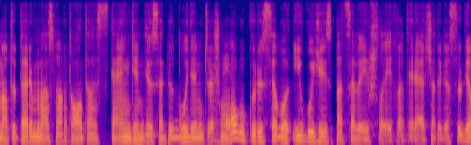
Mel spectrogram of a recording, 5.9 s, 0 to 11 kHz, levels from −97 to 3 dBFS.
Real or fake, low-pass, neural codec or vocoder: fake; 9.9 kHz; codec, 44.1 kHz, 1.7 kbps, Pupu-Codec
